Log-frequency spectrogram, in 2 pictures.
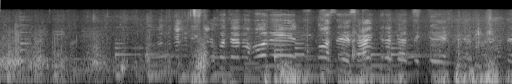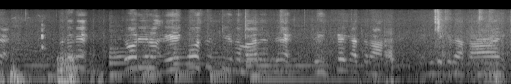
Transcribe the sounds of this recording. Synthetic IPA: at̪ok̪aɕinʲikaɾokotanoɦoːd̪eɲʲiŋkoːsesãŋkʲiɾokɯat̪ːekʲi̥t̪eak̪onaɾʲimasẽ | et̪one̞jʲo̞ːɾʲɯːno̞ʔe̞ːko̞ːsɨt̪ːeɯːnomoad̪esɨnezeiki̥kːaiɡat̪ːaɾa | emʲit̪e̞kɯ̟d̪asai

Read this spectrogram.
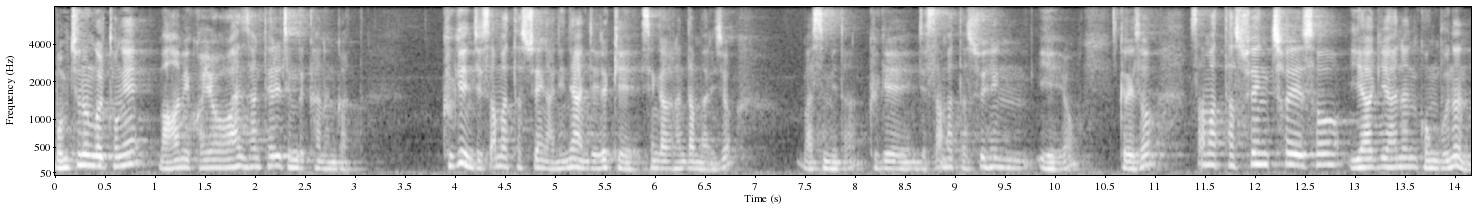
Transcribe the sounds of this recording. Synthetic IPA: mʌmt͡ɕʰunɯnɡʌɭtʰoŋɦe̞maɯmikʌjʌhansʰaŋtʰe̞ɾɯɭt͡ɕɯŋdɯkʰanɯnɡʌt̚ | kɯɡe̞ind͡ʑe̞s͈a̰matʰasʰuɦe̞ŋaɲiɲaind͡ʑe̞iɾʌkʰe̞sʰeŋɡaɡɯɭɦandanmaɾid͡ʑo | maɭs͈ɯmɲidakɯɡe̞ind͡ʑe̞s͈a̰matʰasʰuɦe̞ŋie̞jo | kɯɾe̞sʰʌ | s͈a̰matʰasʰuɦe̞ŋt͡ɕʰʌe̞sʰʌijaɡiɦanɯnkoŋbunɯn

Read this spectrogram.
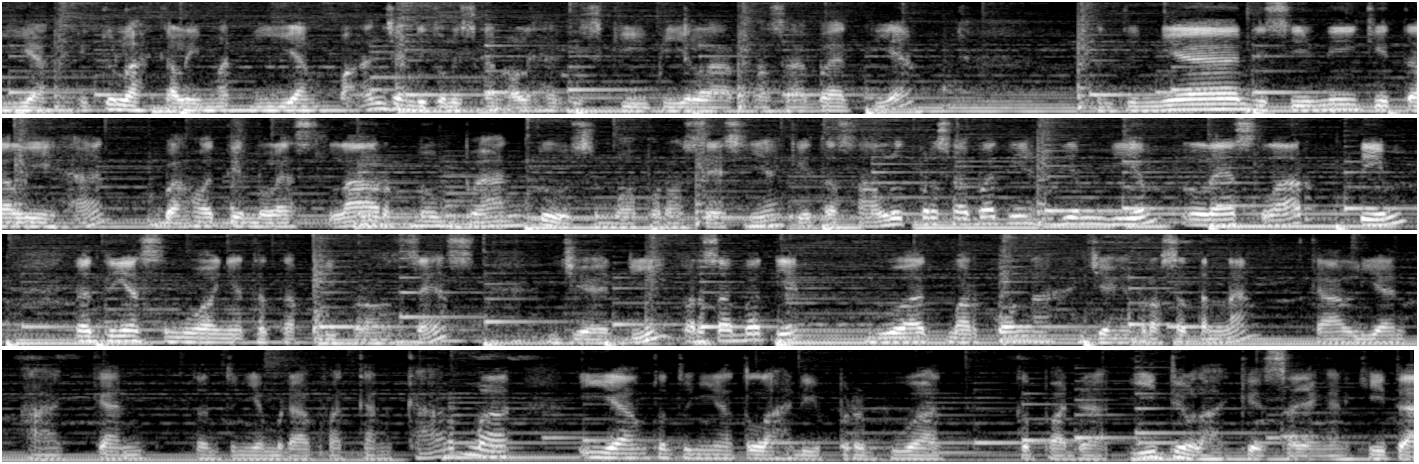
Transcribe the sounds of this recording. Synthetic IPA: jait̪ulahkalimat̪̚jaŋpa̰ʔːɲd͡ʒaŋdit̪uliskanʔo̰lɛɦaɡiskibilarpərsabat̪̚ja | ənt̪iɲadisinikit̪aliɦat̪̚baɦwat̪ɪmlɛslarməmbant̪usəmuapɾosɛsɲakit̪asalʊt̪̚pərsabat̪̚jadiəmdiəmlɛslart̪ɪmt̪ənt̪uɲasəmuaɲat̪ət̪ap̚dipɾosɛs | d͡ʒadipərsabat̪̚ɲabuat̪̚markonahd͡ʒaŋanɾasat̪ːənaŋ | kalian | akan | t̪ənt̪uɲaməndapat̪̚kankarma | jaŋt̪ənt̪uɲat̪əlahdipərbuat̪̚kəpadaidəlahkəsajaŋankit̪a

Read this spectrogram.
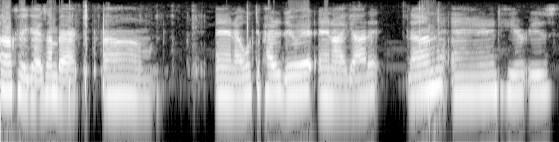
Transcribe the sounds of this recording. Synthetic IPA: oʊkʰeɪɡaɪzãɪ̃mbæk̚ʌ̃m | ɨ̃naɪwʌk̚tɨpʰaʊɾɨtɨɪɾɨ̃naɪɡɑɾɪt̚ | d̥ʌ̃nɨ̃nɦiɹʔɪz̥

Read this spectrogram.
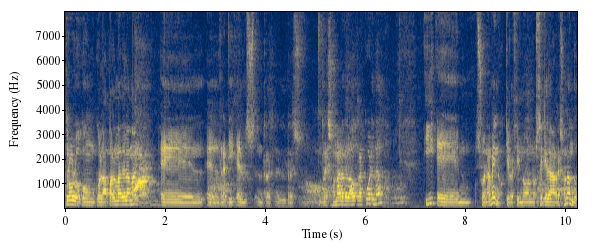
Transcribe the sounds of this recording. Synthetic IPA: t̪ɾo̞lo̞ko̞ŋko̞nlapalmaðe̞lamanoelelrepielsreelresre̞so̞naɾðe̞lao̞t̪ɾakwe̞ɾða | ieswe̞namẽ̞nohkjeɾe̞θiɾno̞no̞se̞ke̞ðare̞so̞nãnd̪o

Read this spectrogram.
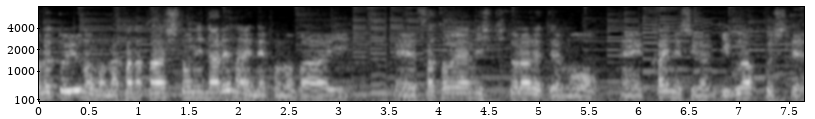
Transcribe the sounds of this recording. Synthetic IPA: o̞ɾe̞t̪o̞jɯ̟ːno̞mo̞nakanakaɕi̥t̪o̞ɲ̟inaɾe̞naine̞ko̞no̞baːi | eːsat̪o̞ːjaɲ̟içi̥kʲi̥t̪o̞ɾaɾe̞t̪e̞mo̞ | eːkainɯɕiɡaɡʲiɡɯ̟apːɯ̟ɕi̥t̪e̞

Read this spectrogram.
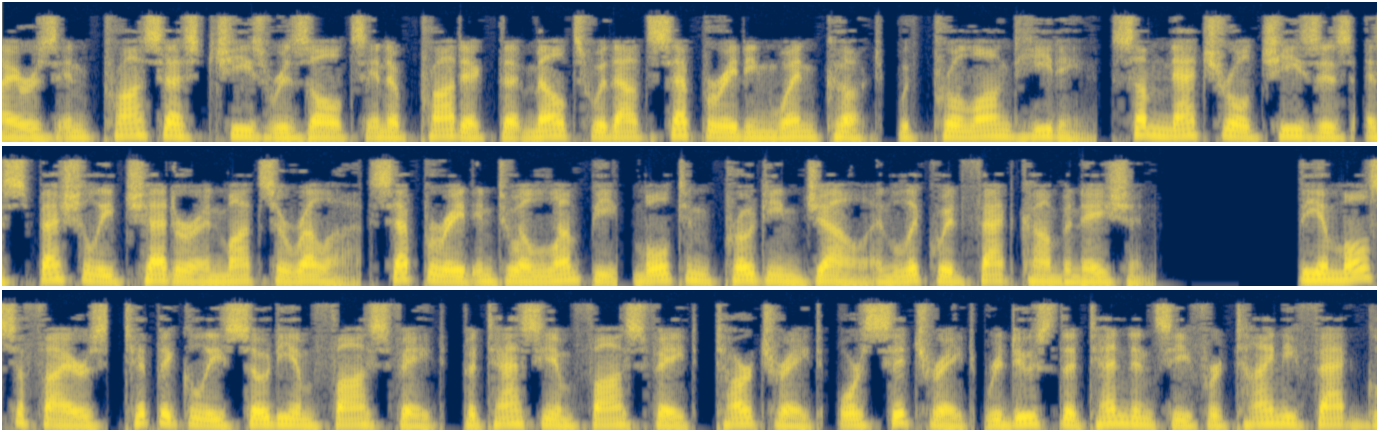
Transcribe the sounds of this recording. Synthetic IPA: ɪə˞zɨ̃npʰɹ̥ɑsɛst͡ʃʰizɹɨzʌlˠtsɨ̃nɨpʰɹ̥ɑɾɨk̚t̪̚ðɨt̚mɛlˠtswɨθaʊtsɛpə˞eɪɾɪ̃ŋwɛ̃nkʰʊtwɨð̥pʰɹ̥olɔ̃ŋd̚ɦiɾɪ̰̃ŋsʌ̃mnæt͡ʃəɹl̩ˠt͡ʃʰizɨzɨspɛʃl̩ˠit͡ʃʰɛɾə˞ɨ̃nmɑtsə˞ɛlˠə̰sɛpə˞eɪɾɪ̃ntuəlʌ̃mpimoʊlˠʔn̩pʰɹ̥oʊɾĩnd͡ʒɛ̰lˠɨ̰̃nlɪkwɨd̥fæt̚kʰɑ̃mbɨneɪʃɨ̰̃n | ðiɨmʌlˠsɨfaɪə˞z̥tʰɪpɨklˠisoʊɾiɨ̃ɱfɑsfeɪt̚pʰɨtʰæsiɨ̃ɱfɑsfeɪtʰːɑɹtʰɹ̥eɪɾə˞sɪtʰɹ̥eɪt̚ɹɨdʉsðɨtʰɛ̃ndɨ̃nsifə˞tʰãɪ̃nifæt̚ɡ̥

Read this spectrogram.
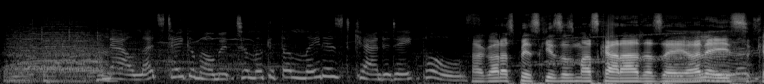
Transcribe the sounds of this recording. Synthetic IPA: naʊlətstʰeɪkəmõʊ̃mɨ̃ntʰɨlʊkɨt̪̚ðəleɪɾɨskʰæ̃ndɨdeɪt̚pʰoʊlˠz̥aɡɔɾɐɐspeskizɐzmaskaɾad̪ɐzaiɔʎɐisʊk

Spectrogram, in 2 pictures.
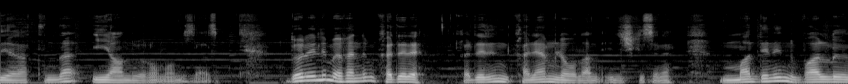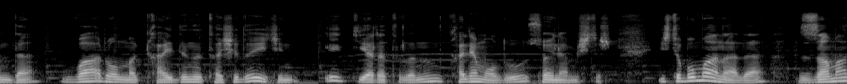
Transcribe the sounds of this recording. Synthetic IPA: ɯjaɾat̪ʰːɯːnd̪aijianlˠɯjo̞ɾo̞̰lˠma̰mɯzlʲa̰ːzɯm | d̪ø̞ne̞lʲimefænd̪imkʰad̪e̞ɾɛkʰad̪e̞ɾinkʰalʲæmlʲɛo̞lˠanḭlʲiʃcʰisinɛmad̪ːe̞ninvaɾlˠɯːnd̪a | vaːɾo̞lˠmakʰajd̪ɯnɯt̪ʰaʃɯd̪ɯːit͡ʃʰin | ilʲcʰjaɾat̪ʰɯlˠanɯnkʰalʲæmo̞lˠd̪uːsø̞jlʲænmiʃt̪ʰiɾ̥iʃt̪ʰɛbumaːnaːd̪a | zama

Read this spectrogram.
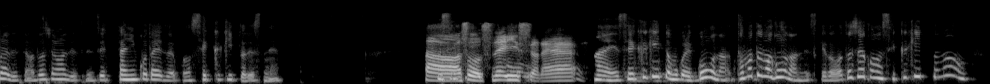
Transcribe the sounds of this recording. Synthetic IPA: ɾad̪esɨne̞βat̪aɕ̬iβad̪e̞sɨne̞ze̞t̪ːaiɲ̟iko̞t̪ae̞zɨɾɯko̞no̞se̞kːɯ̟kʲit̪ːo̞d̪e̞sɨne̞ | aːso̞ːd̪esɨne̞iːsɨjo̞nehaise̞kːɯ̟kʲit̪ːomo̞k̬o̞ɾe̞ɡo̞ːnãnt̪amat̪amaɡo̞ːnãnd̪e̞sɨ̥ke̞d̪o̞β̞at̪aɕiβako̞no̞se̞kɯ̟kʲit̪ːo̞no̞

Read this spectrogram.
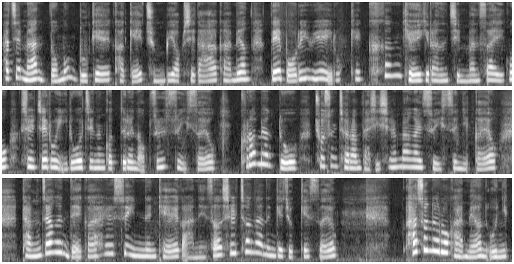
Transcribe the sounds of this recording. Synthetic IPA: had͡ʑimanːʌmumuɡe̞kʰaɡe̞t͡ɕumbiʌp̚ɕ͈idakamjʌnːe̞mʌɾiɥiɦe̞iɾʌkʰe̞kʰɯnke̞we̞ɡiɾanɯnt͡ɕimːans͈aiɡoɕʰiɭt͡ɕ͈e̞ɾoiɾuʌd͡ʑinɯnɡʌt̚t͈ɯɾɯnʌ̰p̚s͈ɯɭs͈uis͈ʌjokɯɾʌmjʌnt͈ot͡ɕʰosʰunt͡ɕʰʌɾʌmtaɕʰiɕʰiɭmaŋɦaɭs͈uis͈ɯɲik͈ajotaŋd͡ʑaŋɯnːe̞ɡahaɭs͈uinːɯnke̞we̞ɡane̞sʰʌɕʰiɭt͡ɕʰʌnɦanɯnɡe̞t͡ɕokʰe̞s͈ʌjo | hasʰunɯɾokamjʌnuɲi

